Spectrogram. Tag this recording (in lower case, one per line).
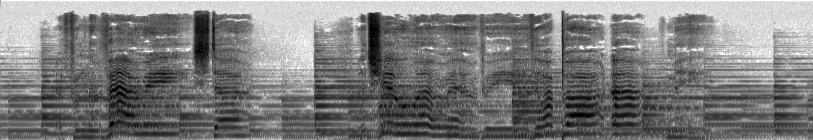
music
